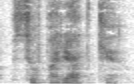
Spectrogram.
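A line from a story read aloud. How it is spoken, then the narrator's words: Whisper. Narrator (Russian): прошептал он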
